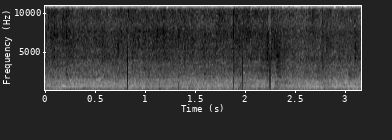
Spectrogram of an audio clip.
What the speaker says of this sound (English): Then I'll simmer it a little bit.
